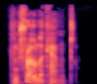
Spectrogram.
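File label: "control account", British English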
